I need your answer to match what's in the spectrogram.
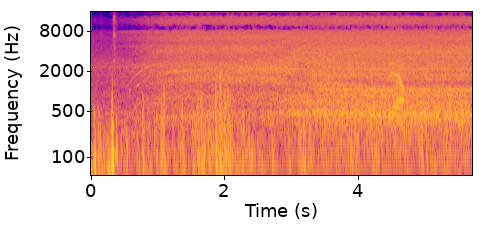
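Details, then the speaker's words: DIY ice-water heat-exchange cooling unit tested in mid-80s ambient heat. Its small 12-volt fan makes a loud rushing roar with uneven flutter and handling bumps, showing excessive fan noise. "kind of noisy right there that's uh a 12-volt fan"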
